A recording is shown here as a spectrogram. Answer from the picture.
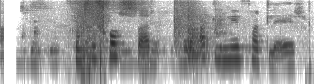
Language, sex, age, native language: Icelandic, female, 12, Icelandic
